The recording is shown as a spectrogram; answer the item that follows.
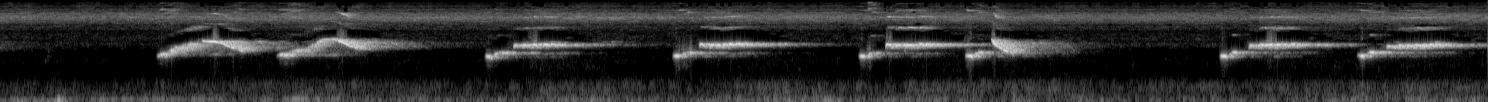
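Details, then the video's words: Night song of a Northern mockingbird in early spring, imitating various bird calls: repeated pairs of bright, slurred high whistles and upswept chirps, phrases every second or so, with faint background hiss and no urban noise. "Northern Mockingbird Mimics Different Bird Calls"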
